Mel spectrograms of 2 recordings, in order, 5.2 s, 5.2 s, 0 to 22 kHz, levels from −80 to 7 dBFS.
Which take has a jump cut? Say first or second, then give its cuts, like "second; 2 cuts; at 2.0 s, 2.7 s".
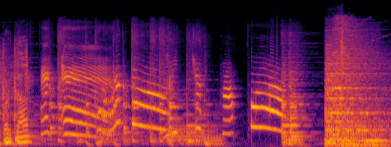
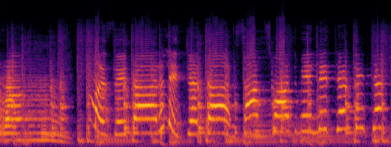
first; 1 cut; at 4.2 s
